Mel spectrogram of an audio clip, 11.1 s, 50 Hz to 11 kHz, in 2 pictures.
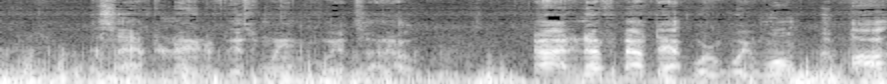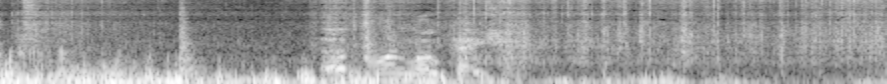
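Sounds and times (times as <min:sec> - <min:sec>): wind buffeting microphone: 0:00.0 - 0:11.0
plastic bag crinkling: 0:07.7 - 0:11.0.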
